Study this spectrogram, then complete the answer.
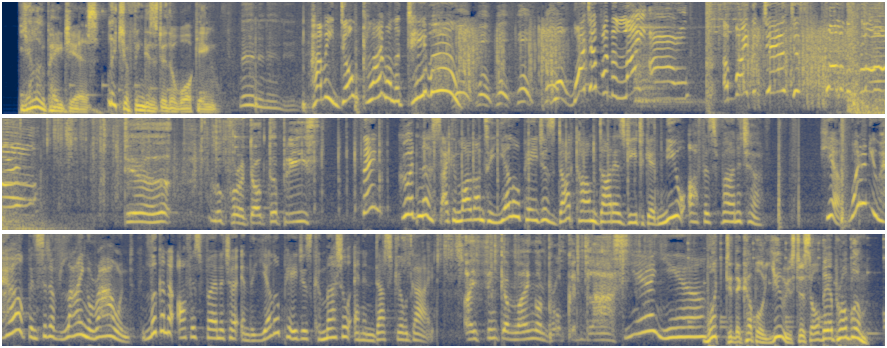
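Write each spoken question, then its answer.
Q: What did the couple use to solve their problem?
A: The Yellow Pages (yellowpages.com.sg / Commercial and Industrial Guide)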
